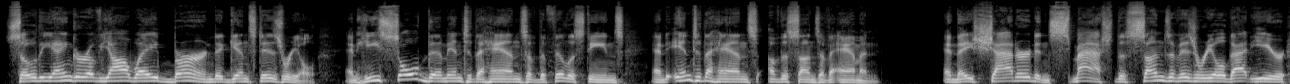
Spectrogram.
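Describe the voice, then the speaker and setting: Expressive man reading scripture, widely varied intonation. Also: medium pitch, a little slow. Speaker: pastor.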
